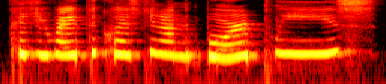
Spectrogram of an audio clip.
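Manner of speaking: mock the child's polite question. A narrator's reading. Teacher mocking Rondi's question. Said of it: "In a mocking voice".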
